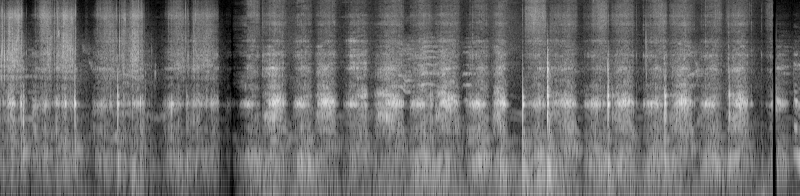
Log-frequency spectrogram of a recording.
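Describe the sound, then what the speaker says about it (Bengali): Fried spices for an amra-peel pickle being ground on a stone slab (pata) with a stone roller, a steady rhythmic rasping and rubbing close by, with a brief pause before the strokes resume and continue to the end. "এবার ভাজা মশলাগুলো আমি পাটায় বেটে নিব তো পাটায় দিয়ে দিচ্ছি মশলাটা আমি দিয়ে এবার আমি বেটে নিব ভালো করে মিহি করে গুঁড়ো করে নেব"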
